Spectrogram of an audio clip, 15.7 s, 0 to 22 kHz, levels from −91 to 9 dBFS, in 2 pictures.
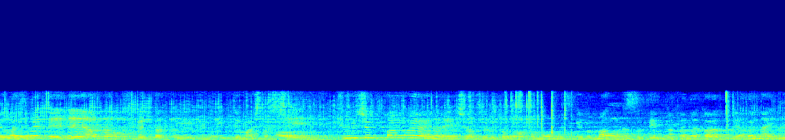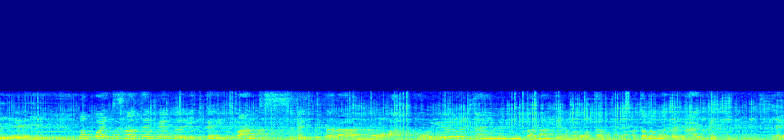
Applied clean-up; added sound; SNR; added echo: none; Coin (dropping); 14 dB; reverberation time 2.5 s.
